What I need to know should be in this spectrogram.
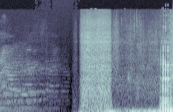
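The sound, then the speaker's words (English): Two pigs munching bits of sourdough bread near hay bales on a hill: a short harmonic grunt-like sound, then a pause, then two coarse, noisy bursts of snuffling and chewing. “Up on a little hill outside of Lander, two pigs munch on bits of sourdough bread near stacks of hay bales.”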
